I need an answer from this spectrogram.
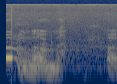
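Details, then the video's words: White female Siberian Husky 'talking' because she wants cheese doodles: a sharp click opens a drawn-out, wavering, moaning whine lasting about a second, then a pause before a new whine begins. "Husky Talking"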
